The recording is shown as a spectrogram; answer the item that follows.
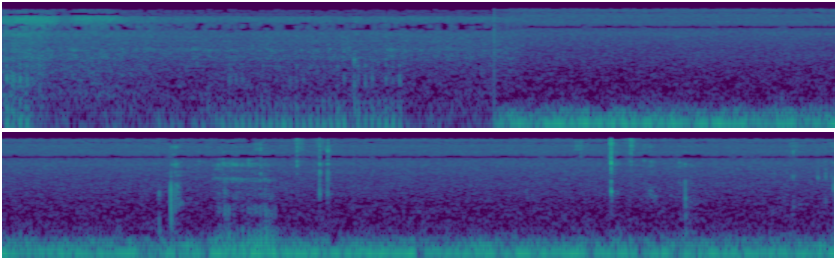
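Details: Pumba, a pet caracal, cleaning his paws; a steady low rumbling purr sets in after about three seconds and runs continuously to the end, with a few faint clicks and rustles above it.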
